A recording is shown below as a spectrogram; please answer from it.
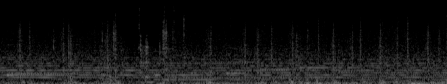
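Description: Drizzle falling in the video game Against the Storm, a steady patter of raindrops on surfaces with faint musical tones beneath, continuous and moderately quiet.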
